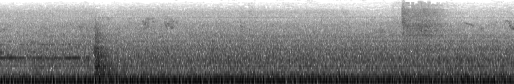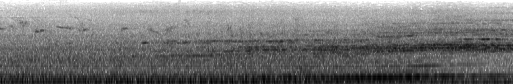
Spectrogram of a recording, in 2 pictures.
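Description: TransPennine Express passenger train moving slowly along the platform, its engines giving a steady low drone that rises in pitch near the end as it picks up speed. A sharp clank about a second in and a brief hiss around four seconds in.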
